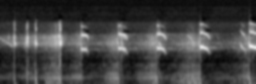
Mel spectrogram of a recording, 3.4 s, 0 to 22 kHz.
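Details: Osprey at its nest on a nest camera, 8 April 2018, during an intruder's attempts to steal fish: a quick run of piercing, downslurred whistled chirps, at first close together, then spaced about half a second apart, with rustling in the background.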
